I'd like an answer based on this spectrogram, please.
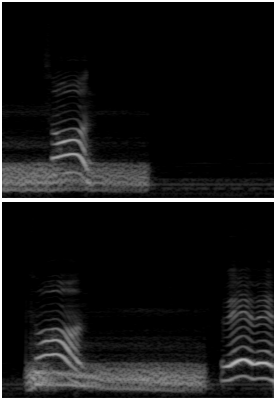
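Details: Dachshund guarding a dog chew indoors, growling fiercely: harsh rumbling growls break into rising-falling whiny yowls, three bursts across the clip separated by a quiet gap; a woman's voice talks to the dog nearby.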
